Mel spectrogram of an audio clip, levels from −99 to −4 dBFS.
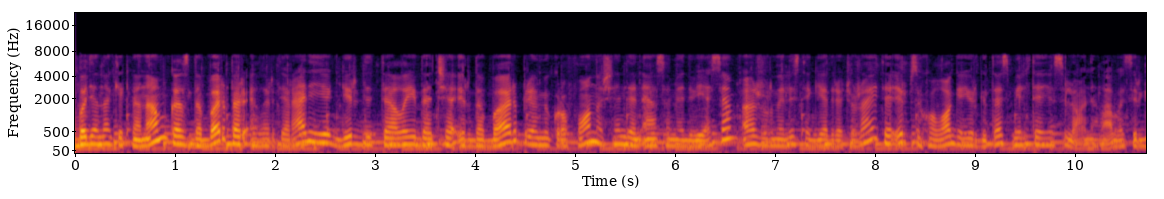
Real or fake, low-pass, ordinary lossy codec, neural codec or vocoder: real; 7.2 kHz; AAC, 48 kbps; none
